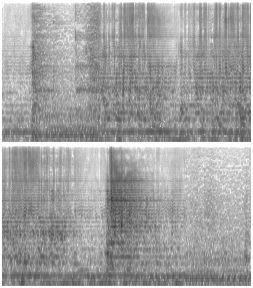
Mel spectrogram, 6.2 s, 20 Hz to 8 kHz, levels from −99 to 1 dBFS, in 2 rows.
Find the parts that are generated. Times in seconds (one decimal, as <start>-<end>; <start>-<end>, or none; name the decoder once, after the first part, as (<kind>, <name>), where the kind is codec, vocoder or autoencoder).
0.0-0.4 (vocoder, BigVGAN v2); 1.2-5.4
